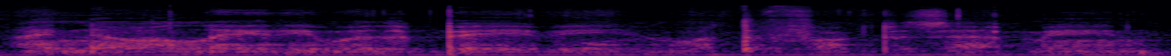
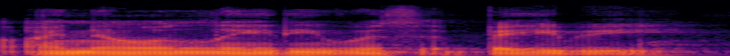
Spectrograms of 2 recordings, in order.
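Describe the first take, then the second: First: Fast, breathless whisper. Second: Said in the usual way. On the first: Real, not acted. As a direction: hush it out quickly. Rereading comment in whisper.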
